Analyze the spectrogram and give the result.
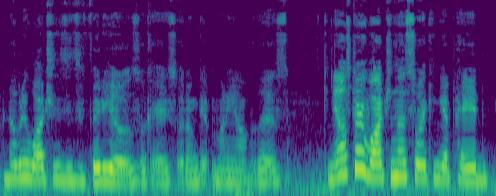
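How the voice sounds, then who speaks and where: This young adult vlogger speaks fast in a mellow, medium-pitched voice while filming a laid-back car vlog. She's candid, somewhat dramatic, and curses a lot, with the car's background noise audible throughout.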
